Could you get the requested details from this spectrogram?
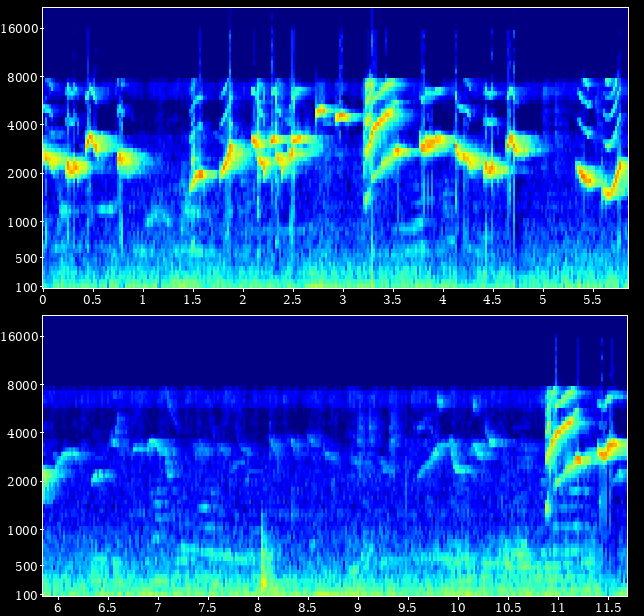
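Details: Black-breasted oriental magpie-robin singing vigorously with many mixed-in borrowed phrases, played as a lure for other magpie-robins: fast strings of bright whistled and warbled notes, a quieter middle stretch, then loud rising sweeps return at the end.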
